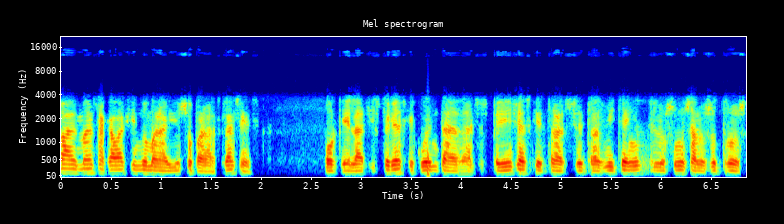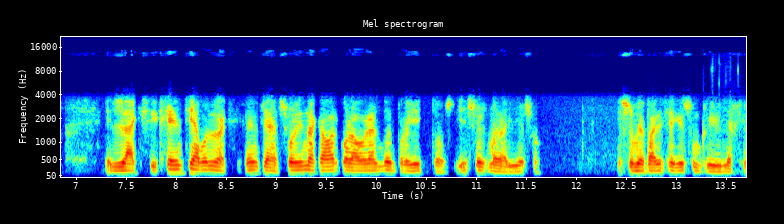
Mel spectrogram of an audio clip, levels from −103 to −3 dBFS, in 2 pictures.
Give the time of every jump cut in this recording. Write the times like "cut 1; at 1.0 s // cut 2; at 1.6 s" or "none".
none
